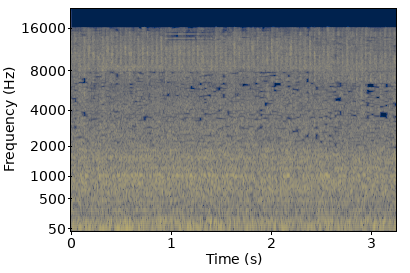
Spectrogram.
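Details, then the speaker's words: Honda CR-V gen 2 automatic, 2.4L running on LPG: steady quiet idle with even hum and light mechanical patter, no misses or knocks; normal idle. "Kita cek idlenya lur. Idle seperti ini lur, stasioner, putaran stasioner seperti ini."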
